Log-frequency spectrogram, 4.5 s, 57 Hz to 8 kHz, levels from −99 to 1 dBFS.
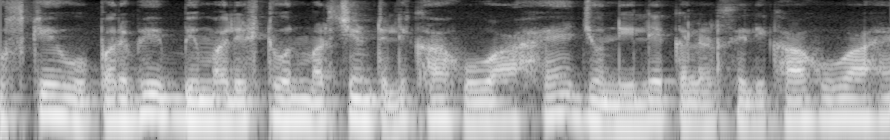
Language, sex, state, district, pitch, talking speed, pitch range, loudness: Hindi, male, Haryana, Rohtak, 115 Hz, 215 wpm, 110-120 Hz, -15 LUFS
